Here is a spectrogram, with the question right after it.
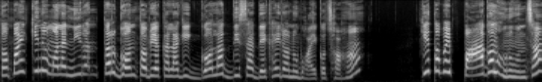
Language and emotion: Nepali, angry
